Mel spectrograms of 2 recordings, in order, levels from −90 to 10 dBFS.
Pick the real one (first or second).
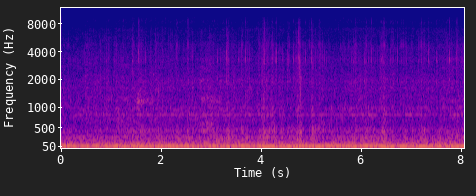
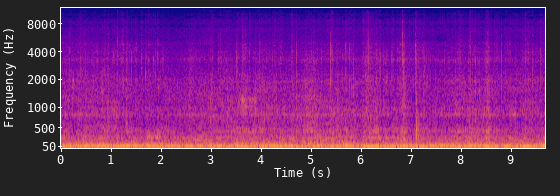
first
